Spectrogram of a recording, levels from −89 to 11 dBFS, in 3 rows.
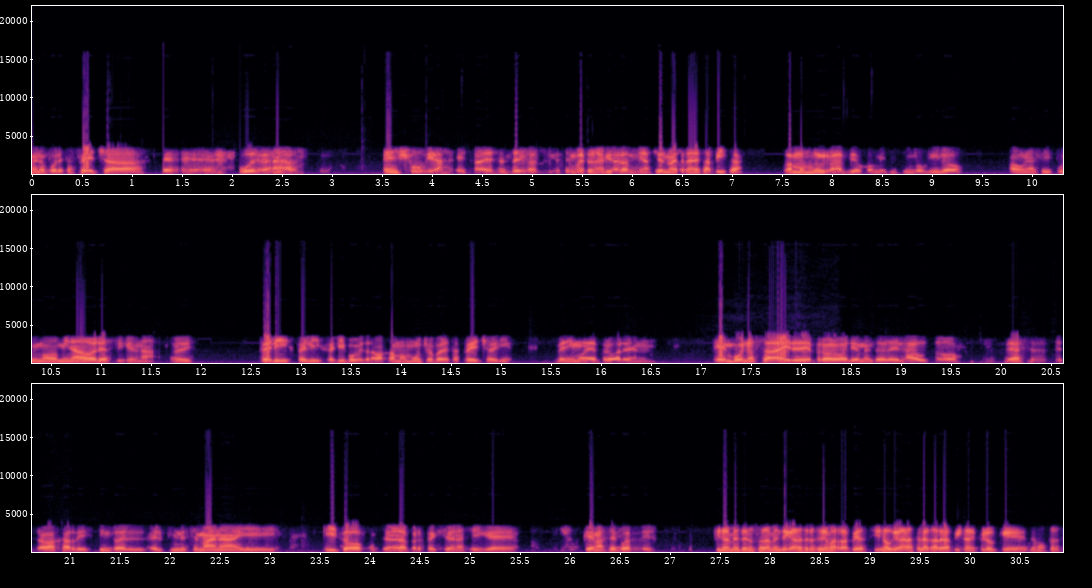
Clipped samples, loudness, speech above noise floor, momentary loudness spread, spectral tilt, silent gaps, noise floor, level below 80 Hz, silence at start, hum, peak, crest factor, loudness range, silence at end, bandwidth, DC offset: under 0.1%; -17 LUFS; 40 dB; 10 LU; -5.5 dB/octave; none; -57 dBFS; -60 dBFS; 0 s; none; -2 dBFS; 16 dB; 4 LU; 0.05 s; 10.5 kHz; under 0.1%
